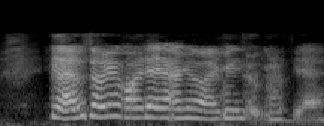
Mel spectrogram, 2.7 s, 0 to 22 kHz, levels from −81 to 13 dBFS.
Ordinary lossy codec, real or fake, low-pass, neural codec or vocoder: AAC, 32 kbps; fake; 7.2 kHz; codec, 16 kHz, 1 kbps, FreqCodec, larger model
